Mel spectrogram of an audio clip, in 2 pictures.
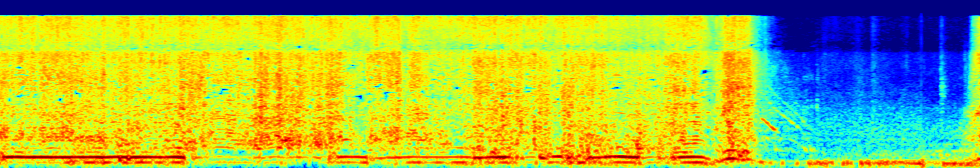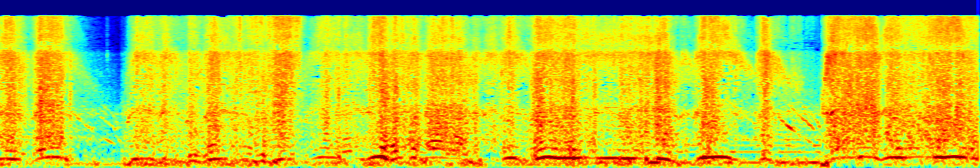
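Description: A string trimmer line swishes through tall grass.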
